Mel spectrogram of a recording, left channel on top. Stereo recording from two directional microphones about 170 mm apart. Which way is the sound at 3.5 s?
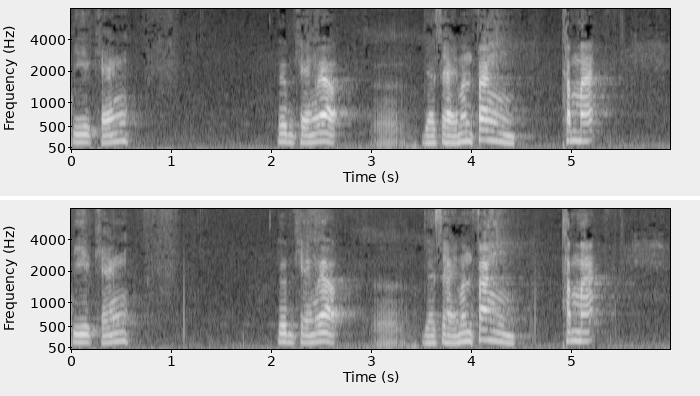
45° left (ahead or behind).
